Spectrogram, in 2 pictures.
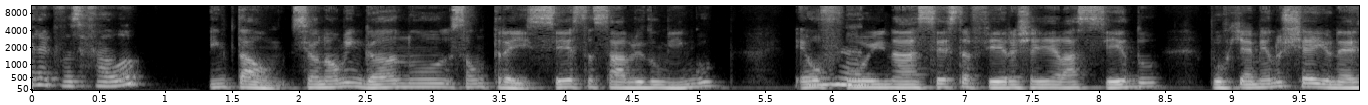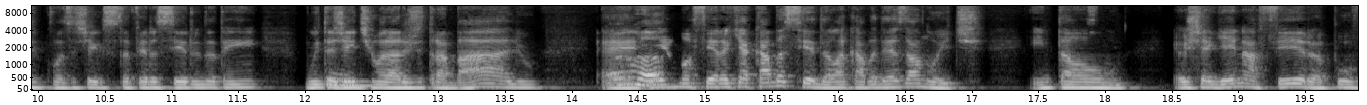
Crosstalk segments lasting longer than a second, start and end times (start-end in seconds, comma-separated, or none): none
